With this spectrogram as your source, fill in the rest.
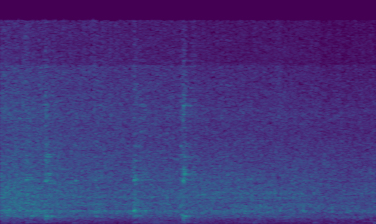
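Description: Chopped tomato mixture fries in a pan for dosa, giving a steady broadband sizzle with a couple of faint stirring clicks, close and continuous with no talking.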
